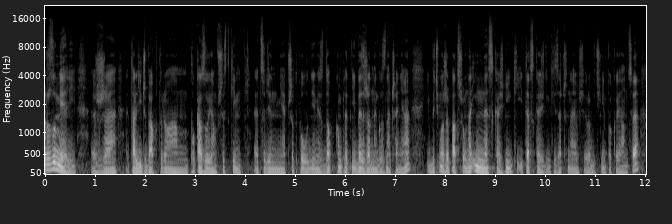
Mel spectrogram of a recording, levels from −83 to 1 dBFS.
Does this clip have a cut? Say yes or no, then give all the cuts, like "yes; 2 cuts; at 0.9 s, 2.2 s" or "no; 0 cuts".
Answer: no; 0 cuts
